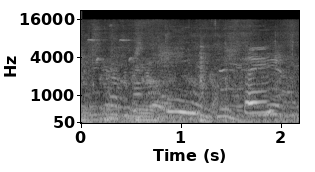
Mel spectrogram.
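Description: Voices of several people talking and calling out, children among them.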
